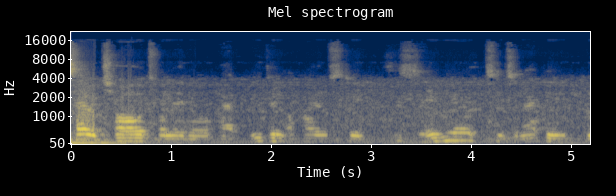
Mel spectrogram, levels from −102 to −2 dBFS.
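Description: Right from 0.07 s to 0.61 s there's microphone overload: the loudest peaks run about 5 dB past the converter's ceiling and get their tops sliced flat, roughly one sample in twenty, so those syllables pick up a harsh, crackly edge. The input gain was likely set too high. Then comes a microphone volume stepped down, twice: a drop of about 2 dB at 0.23 s, right in the distorted stretch, and another of about 3 dB at 1.23 s, just before "has beaten". Each time the voice and the background fall together in one sudden step, likely the call software pulling the device's input level down after catching it running hot.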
